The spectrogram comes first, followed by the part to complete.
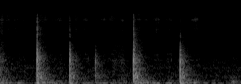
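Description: Chalk writing on a chalkboard: a quick series of sharp taps and short scrapes as each stroke of Korean handwriting goes down, about six strokes in two seconds.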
